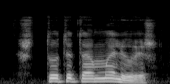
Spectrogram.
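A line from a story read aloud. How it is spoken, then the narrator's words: Sleepy question. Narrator (Russian): сонно поинтересовался Свет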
